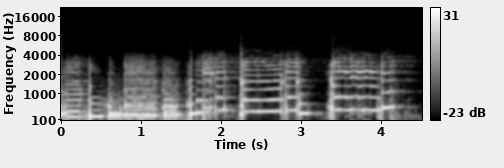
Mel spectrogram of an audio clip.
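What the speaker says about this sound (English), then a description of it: "the tone of this guitar is just huge" Distorted Les Paul electric guitar played loud through an amp, thick sustained chords and notes ringing with heavy overdrive and a few sharp picked attacks.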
